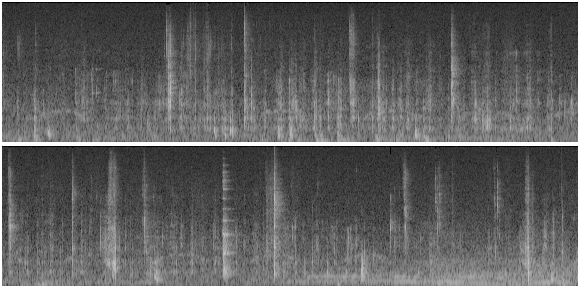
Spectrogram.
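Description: Close-miked chewing and biting of grilled chicken with rice, with sharp crunches and wet mouth sounds at irregular intervals.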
